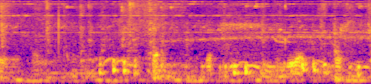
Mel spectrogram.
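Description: Domestic pigeons coo from a nearby loft in soft, repeated throaty rolls, the low burbling calls overlapping one another at moderate volume.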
